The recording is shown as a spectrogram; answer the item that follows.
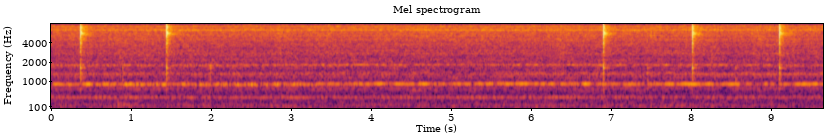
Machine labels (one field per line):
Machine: valve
